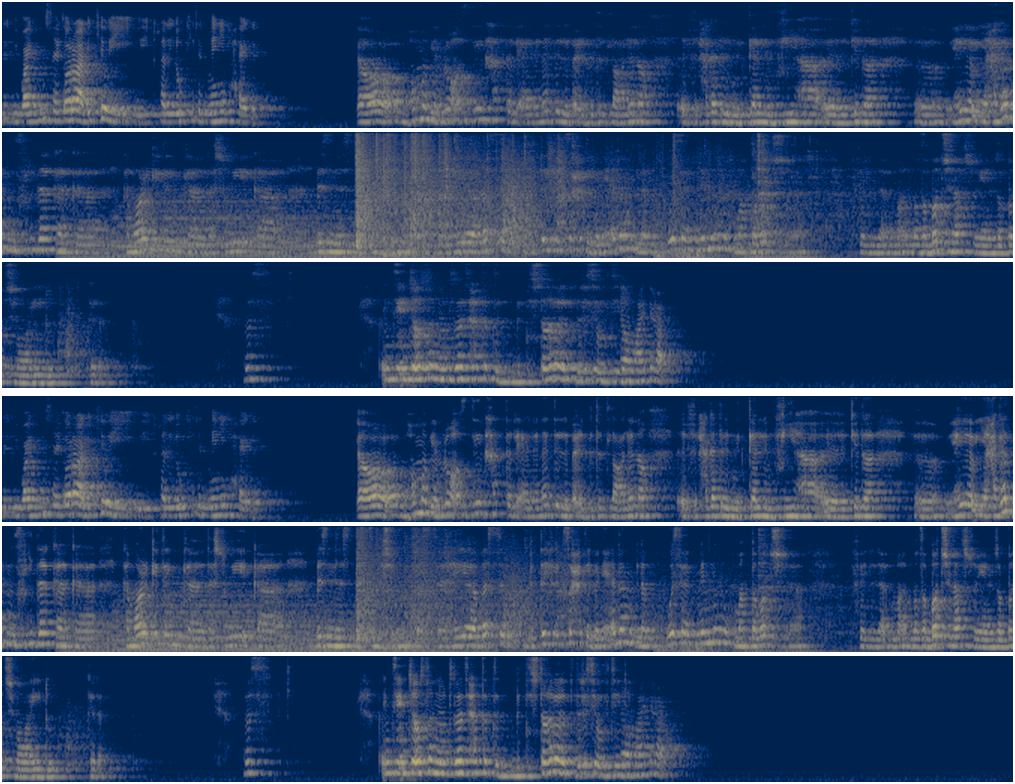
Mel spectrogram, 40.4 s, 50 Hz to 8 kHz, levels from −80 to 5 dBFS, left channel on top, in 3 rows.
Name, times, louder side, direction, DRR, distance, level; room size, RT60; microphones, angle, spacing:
voice 1, 0.0-3.4 35.2-35.8, left 1 dB, 35° left, 4 dB, 0.6 m, -32 dB
voice 2, 4.7-24.2 24.9-27.8 28.1-28.3 29.8-29.9 30.2-30.5 31.7-35.4, right 2 dB, 65° right, 7 dB, 0.6 m, -32 dB
sound 1, 14.2-20.1, right 1 dB, 20° right, 0.5 m, -41 dB
Crushing, 18.2-26.1 27.7-28.2 28.7-28.8, left 5 dB, 90° left, 0.4 m, -39 dB
9.0 x 3.5 x 4.5 m, 1.1 s
head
